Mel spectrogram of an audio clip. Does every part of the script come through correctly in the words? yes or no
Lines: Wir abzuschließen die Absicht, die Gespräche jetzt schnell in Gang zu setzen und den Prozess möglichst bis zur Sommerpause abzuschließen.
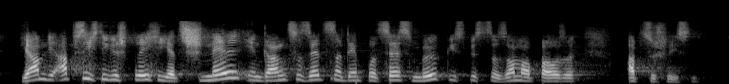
no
